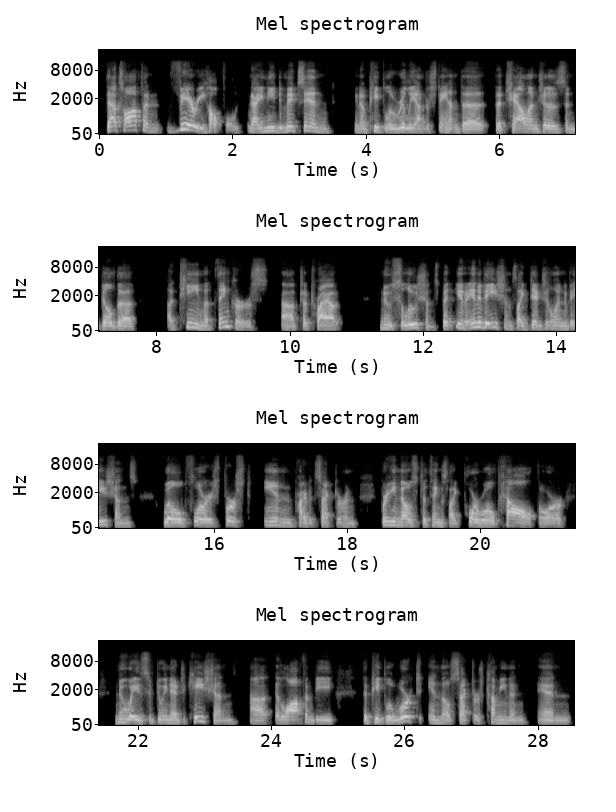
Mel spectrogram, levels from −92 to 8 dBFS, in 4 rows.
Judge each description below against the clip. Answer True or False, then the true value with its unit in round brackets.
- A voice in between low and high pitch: True (145 Hz)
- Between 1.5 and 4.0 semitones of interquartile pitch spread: True (3.7 semitones)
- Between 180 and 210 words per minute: False (160 wpm)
